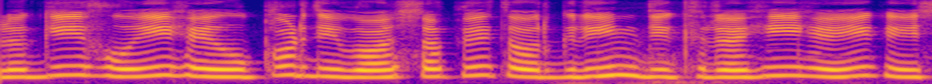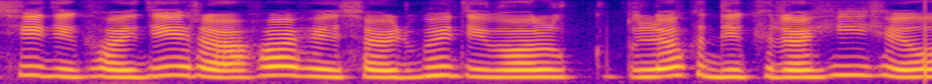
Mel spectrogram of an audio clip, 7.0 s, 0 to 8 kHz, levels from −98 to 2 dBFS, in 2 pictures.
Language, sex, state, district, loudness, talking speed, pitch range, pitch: Hindi, female, Bihar, West Champaran, -14 LUFS, 215 wpm, 255-305 Hz, 270 Hz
